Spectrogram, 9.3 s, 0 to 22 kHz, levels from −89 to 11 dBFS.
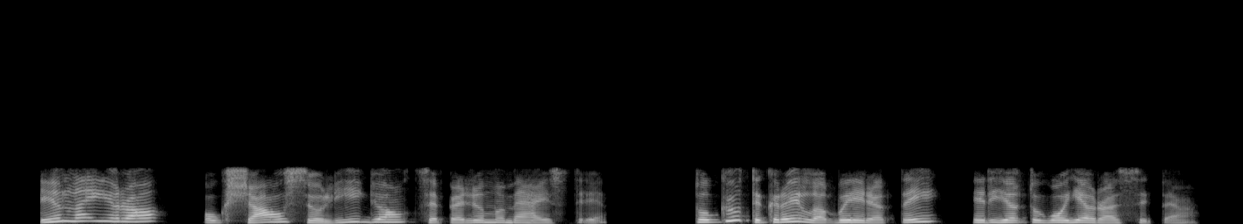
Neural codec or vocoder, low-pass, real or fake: autoencoder, 44.1 kHz, a latent of 192 numbers a frame, MeloTTS; 5.4 kHz; fake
